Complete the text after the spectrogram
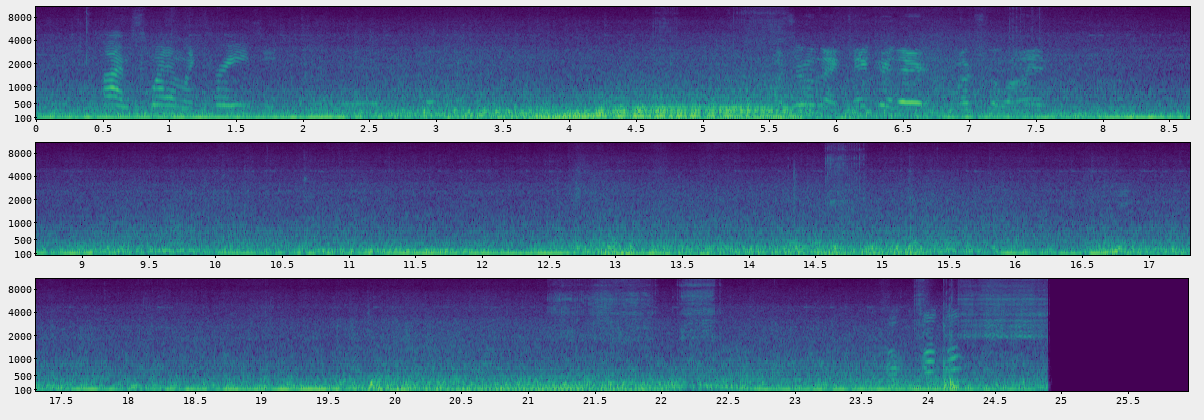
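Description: River water rushes past a boat.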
